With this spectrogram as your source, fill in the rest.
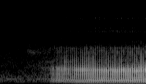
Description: Old man snoring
